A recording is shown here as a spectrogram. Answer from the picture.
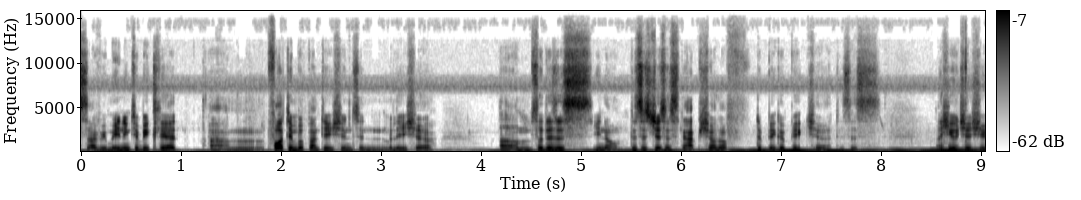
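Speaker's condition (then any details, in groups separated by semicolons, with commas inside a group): No condition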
